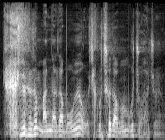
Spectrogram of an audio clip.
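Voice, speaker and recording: A middle-aged man preaching a sermon as pastor, folksy and animated, acting out little asides. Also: medium pitch, a little fast, creaky, slightly rough.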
